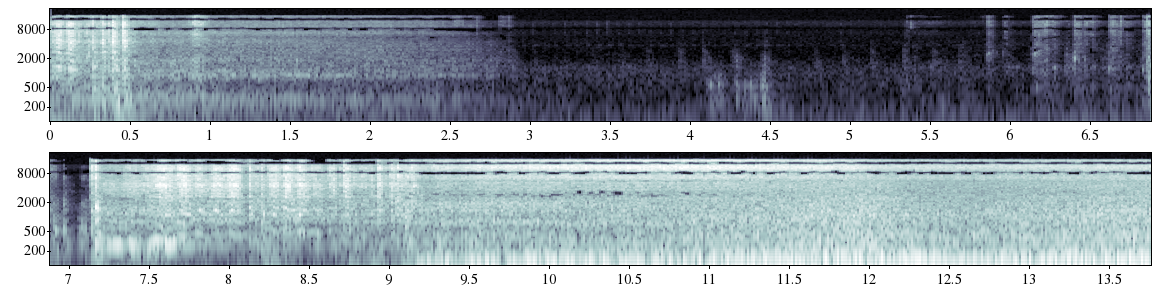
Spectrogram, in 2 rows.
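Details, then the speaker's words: 1973 Ford F-250 4x4 crew cab, carbureted, after carburetor rework: silence, crank, catches around seven seconds into a deep, slightly uneven idle; carburetor loading up at idle, previously needed choke and high revs to clear. "so friends what it would do is fire up and uh it would idle like this and then it would start to load up so bad that it i'd have to come over and put my little choke in there"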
